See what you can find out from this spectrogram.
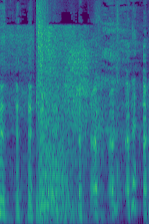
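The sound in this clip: A firecracker explodes in an operating room with one sharp, loud bang that rumbles briefly amid people talking.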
